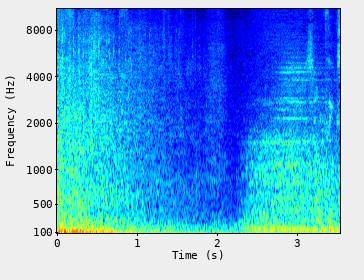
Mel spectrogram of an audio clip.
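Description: The Incendio fire spell is cast in Hogwarts Legacy: a loud burst with a whooshing, eruptive roar that fades quickly, then a lower rumble rises again.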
